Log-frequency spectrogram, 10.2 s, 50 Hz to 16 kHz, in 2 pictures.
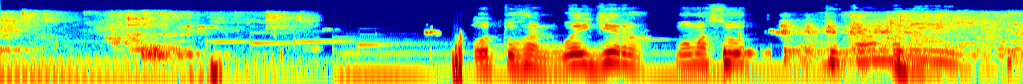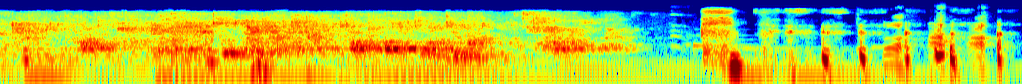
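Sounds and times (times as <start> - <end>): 
water splashing: 0.0 - 1.8, 3.8 - 8.6
water running in a bathroom: 0.0 - 10.2
speech: 2.4 - 5.3, 8.8 - 10.0
laughter: 3.8 - 5.4, 6.0 - 6.6, 8.6 - 10.2.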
